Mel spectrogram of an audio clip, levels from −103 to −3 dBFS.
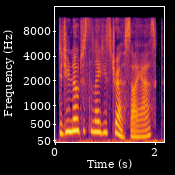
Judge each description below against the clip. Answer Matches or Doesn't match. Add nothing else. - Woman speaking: Matches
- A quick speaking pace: Matches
